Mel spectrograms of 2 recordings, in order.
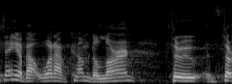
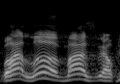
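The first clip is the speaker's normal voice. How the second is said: higher-pitched imitation of a southern drawl; 6 semitones higher, 4 dB louder than usual. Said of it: "in a little southern drawl".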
